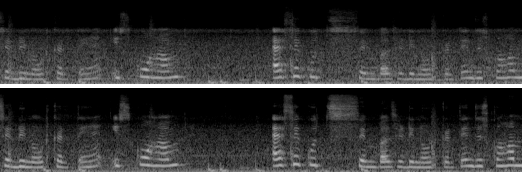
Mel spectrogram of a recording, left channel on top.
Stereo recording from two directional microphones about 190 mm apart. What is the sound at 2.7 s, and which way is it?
A woman's voice, 55° right (ahead or behind).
